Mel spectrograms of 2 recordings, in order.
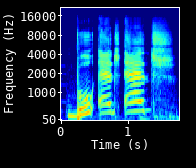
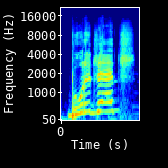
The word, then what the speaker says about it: Buttigieg: Boot edge. Buttigieg.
